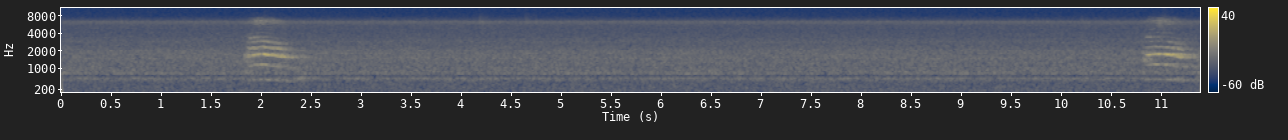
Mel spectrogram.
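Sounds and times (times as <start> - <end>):
captive rusty-spotted cat meow-like call in Frankfurt Zoo: 1.8 - 2.5, 10.8 - 11.3.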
